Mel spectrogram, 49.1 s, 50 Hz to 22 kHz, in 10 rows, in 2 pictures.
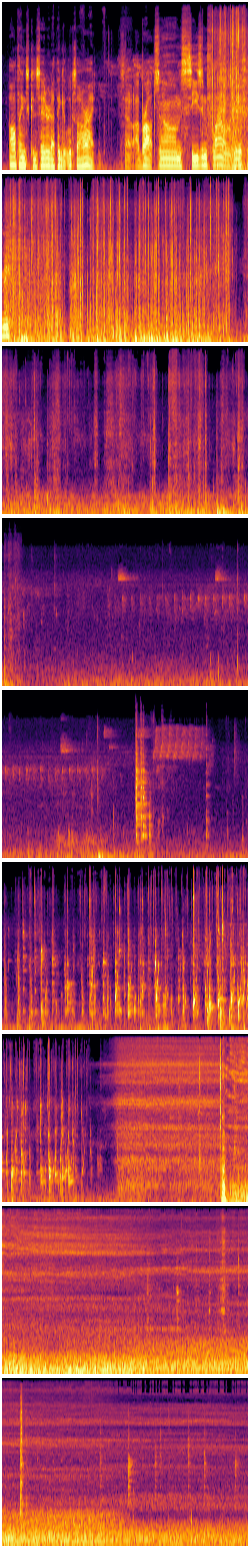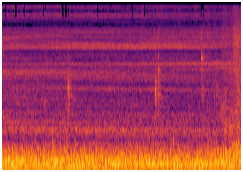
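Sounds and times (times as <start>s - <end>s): deep-frying sizzle in hot oil: 4.2s - 9.7s, 28.6s - 48.7s.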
